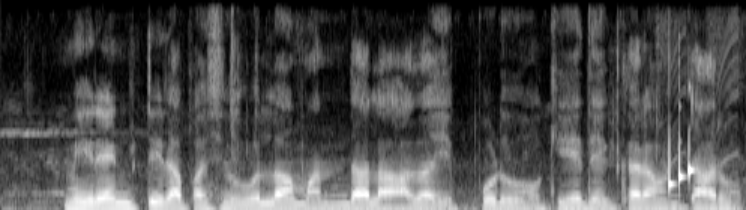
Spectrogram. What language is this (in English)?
Telugu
